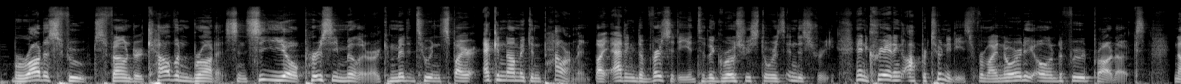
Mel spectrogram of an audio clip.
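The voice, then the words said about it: Dramatic narrator voice. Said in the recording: “narrator voice”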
